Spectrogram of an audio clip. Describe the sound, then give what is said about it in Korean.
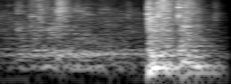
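After a second of quiet room hiss, a door handle suddenly rattles and clunks as someone tries to open the door with a key, a loud, jolting burst of metallic jostling. “덜컥, 덜컥. 누군가 갑자기 열쇠로 문을 열려는 소리가 나더군요.”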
